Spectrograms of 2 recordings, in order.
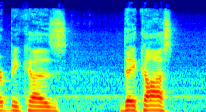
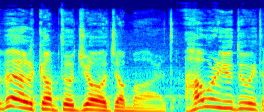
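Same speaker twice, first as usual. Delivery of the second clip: attempted vampire voice that comes out Jamaican-sounding; 2 semitones higher than usual. Voicing a shop character, trying for a Dracula voice. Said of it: "I was trying to go for, like, a Dracula, and I think it came out Jamaican".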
